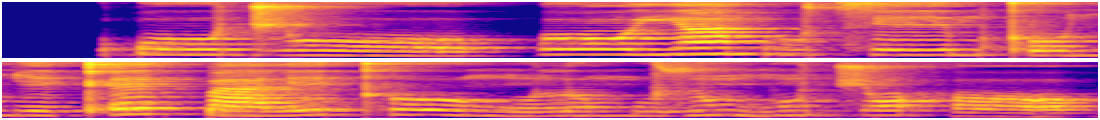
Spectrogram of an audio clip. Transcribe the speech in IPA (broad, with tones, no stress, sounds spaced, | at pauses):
ɓ oː˨ d͡ʒ oː˨ | ɣ ɔ˨ j ã˦ b u˨ t͡s eː˨ m kʼ o˨ ɲ e˨ kʼ ɛ˦ k͡p a˨ l e˦ kʰ oː˦˨ ŋ ũ˨ l ʊ˨ m u˨ z ũ˦˨ ɡ ũ˦˨ t͡ʃ ɔ˦ h ɔ˨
